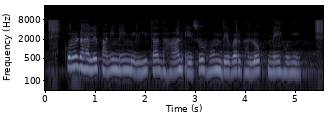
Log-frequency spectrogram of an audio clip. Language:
Chhattisgarhi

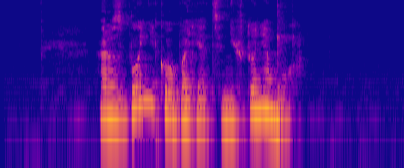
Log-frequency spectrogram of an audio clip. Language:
Belarusian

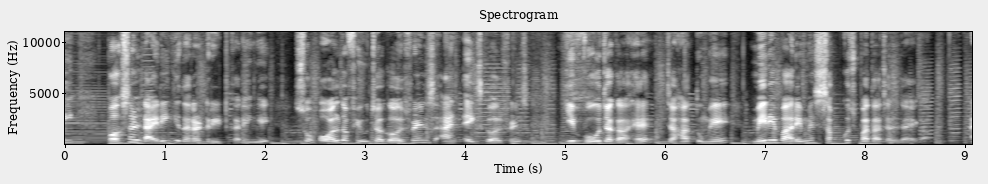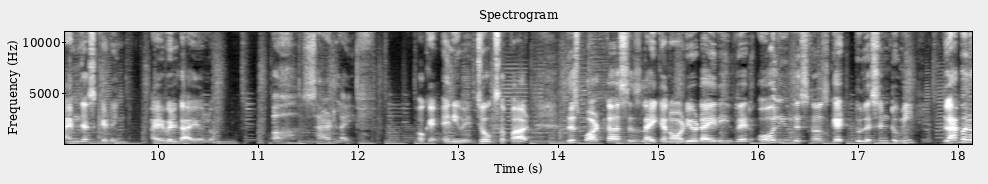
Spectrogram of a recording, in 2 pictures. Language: Hindi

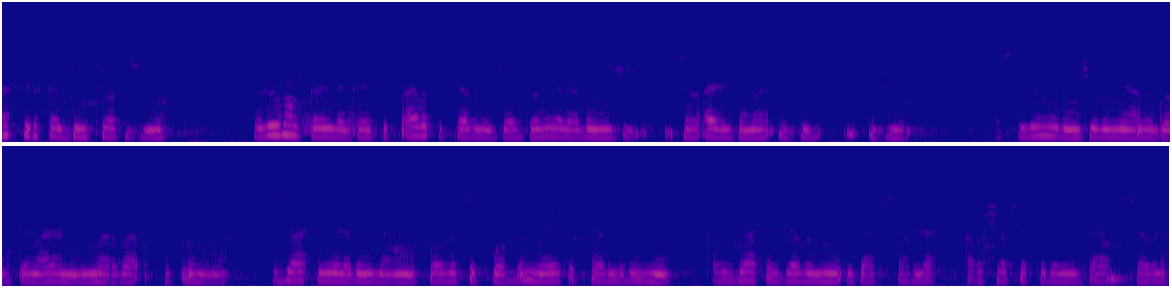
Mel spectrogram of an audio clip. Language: Dagbani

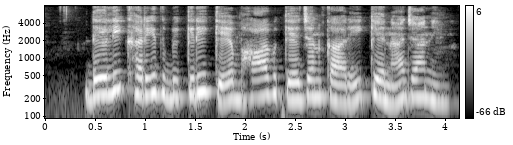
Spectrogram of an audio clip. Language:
Maithili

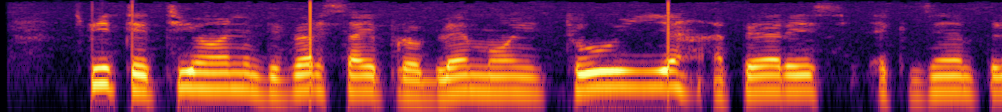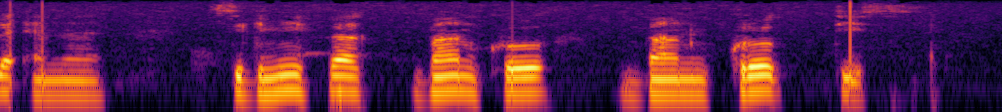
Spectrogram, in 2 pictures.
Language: Esperanto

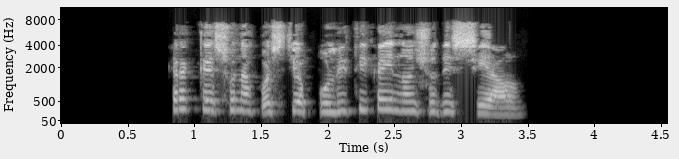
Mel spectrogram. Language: Catalan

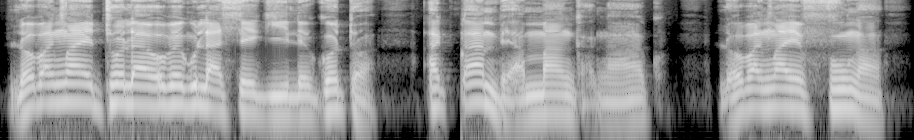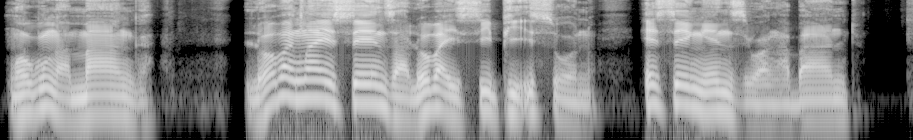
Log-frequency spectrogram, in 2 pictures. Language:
North Ndebele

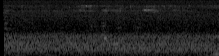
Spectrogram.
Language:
Cantonese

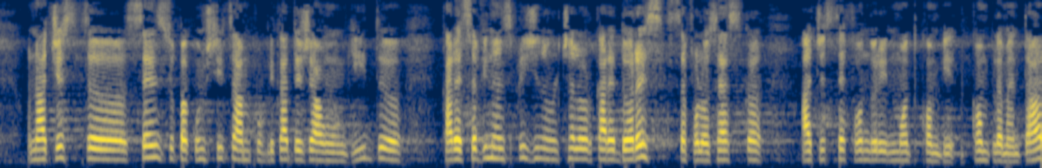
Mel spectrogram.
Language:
Romanian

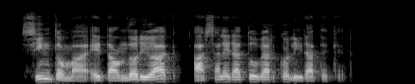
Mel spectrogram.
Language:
Basque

